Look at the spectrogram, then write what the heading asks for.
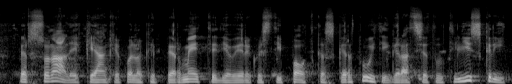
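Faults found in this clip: Echo leak: faint delayed copy of the speech about 0.46 s behind, at 0.04–0.2, 0.82–0.86, 1.33–1.66, 2.69–2.8, 3.07–3.32, 3.86–3.92 and 4.11 s to the end, well below the main speech. Likely the far end's speakerphone echo canceller not fully removing its loudspeaker pickup.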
